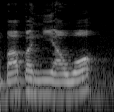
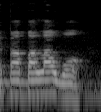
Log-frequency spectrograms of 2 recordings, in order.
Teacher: Aí a gente tem o verbo ni, que a gente já viu, seguido de vogal ele vira L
